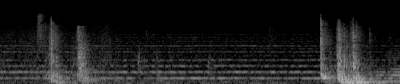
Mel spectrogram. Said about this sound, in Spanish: La marquesa abre una puerta de cristales de espejo.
